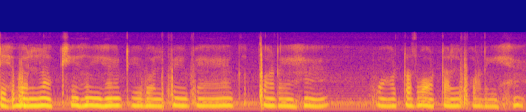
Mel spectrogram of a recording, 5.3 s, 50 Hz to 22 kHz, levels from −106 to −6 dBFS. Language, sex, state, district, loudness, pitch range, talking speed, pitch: Hindi, female, Bihar, Katihar, -19 LUFS, 215-225 Hz, 150 wpm, 225 Hz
